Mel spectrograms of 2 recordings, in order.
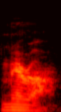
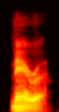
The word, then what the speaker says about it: Mara: What is it do you want with Mira? Mara. Yes. Like M-A-R-A? Mara? Doesn't matter how you spell it.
